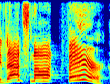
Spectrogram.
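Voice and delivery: whiny protest. Pretend. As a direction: drag out a sulky "that's not fair". Imagined inner grumbling.

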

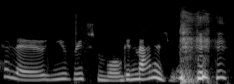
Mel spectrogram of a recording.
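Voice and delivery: a lightly put-on British accent on a phone greeting; fake British accent. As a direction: answer the phone like a mock posh British receptionist. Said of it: "a British accent or something".

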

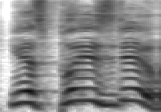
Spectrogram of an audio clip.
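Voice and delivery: high, eager plea; chorus of others. A narrator's reading. The others join Alice calling the mouse back, high plea. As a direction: chime in high-pitched. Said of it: "the others all joined in chorus".

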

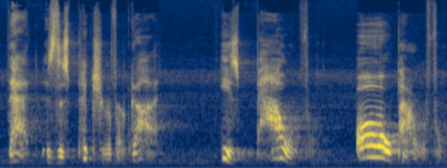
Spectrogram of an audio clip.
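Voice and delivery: soft awed whisper. Shown as a demonstration. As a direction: hush it like a secret. Sermon climax, whispered.

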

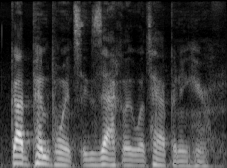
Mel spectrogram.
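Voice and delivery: usual speaking voice

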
